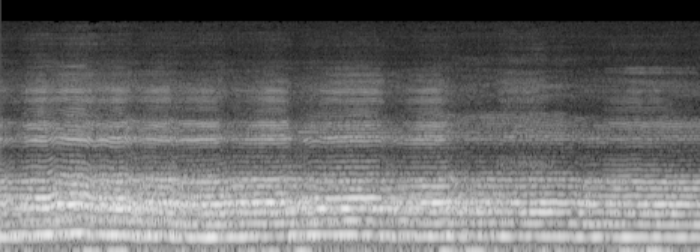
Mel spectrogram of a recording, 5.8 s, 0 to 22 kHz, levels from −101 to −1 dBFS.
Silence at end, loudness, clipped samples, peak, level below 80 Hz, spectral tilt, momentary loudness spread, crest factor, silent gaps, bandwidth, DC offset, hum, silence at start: 0 s; -16 LUFS; under 0.1%; -2 dBFS; -44 dBFS; -7.5 dB/octave; 6 LU; 14 dB; none; 9.4 kHz; under 0.1%; none; 0 s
